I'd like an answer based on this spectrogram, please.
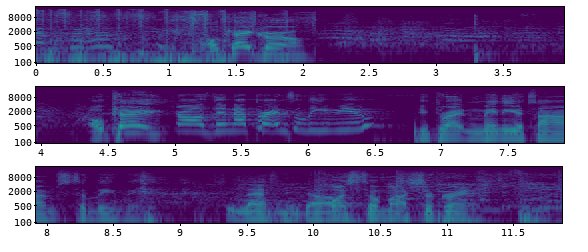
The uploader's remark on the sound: Welcome to the first ever live show of Nice & Neat the Podcast! We sold out and it was amazing! We wanted to make sure the crowd felt included in this magical experience, so we asked some of the audience members for questions. Make sure to check out this entire recording of our first live podcast!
